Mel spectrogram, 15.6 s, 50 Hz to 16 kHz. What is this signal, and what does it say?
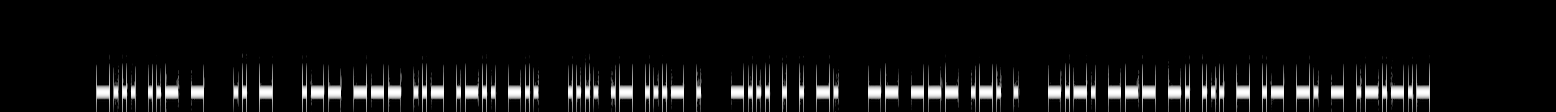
Morse code, heard as a keyed tone, about 28 wpm, 700 Hz. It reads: BUT IT WOULD HAVE BEEN MORE CONSTANT.
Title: Sentences from Top 1500 Words 28wpm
